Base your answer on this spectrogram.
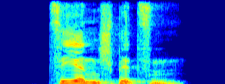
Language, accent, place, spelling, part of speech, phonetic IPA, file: German, Germany, Berlin, Zehenspitzen, noun, [ˈt͡seːənˌʃpɪt͡sn̩], De-Zehenspitzen.ogg
- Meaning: plural of Zehenspitze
